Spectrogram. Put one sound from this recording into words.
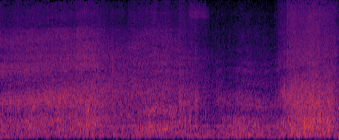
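Small waves lap gently onto a shore.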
